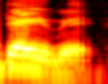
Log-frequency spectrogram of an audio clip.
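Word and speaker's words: d4vd: His name, he goes by David, right? You pronounce it David, but it's spelled D4 V D.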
